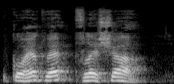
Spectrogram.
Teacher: O correto é flechar, ou seja, com e aberto.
